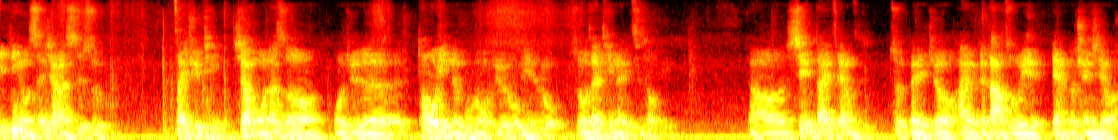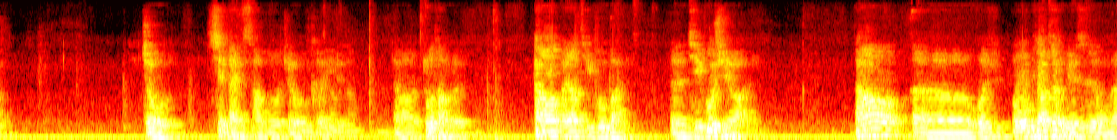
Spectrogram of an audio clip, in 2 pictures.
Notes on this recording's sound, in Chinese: 課堂現場錄音 音質不佳 還請包涵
